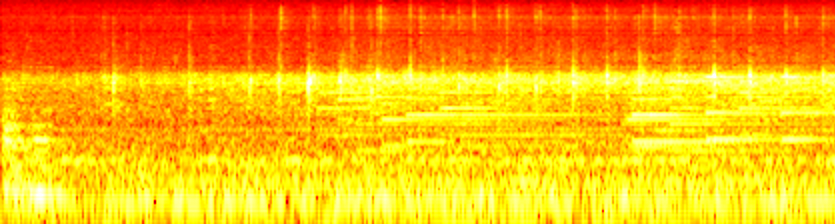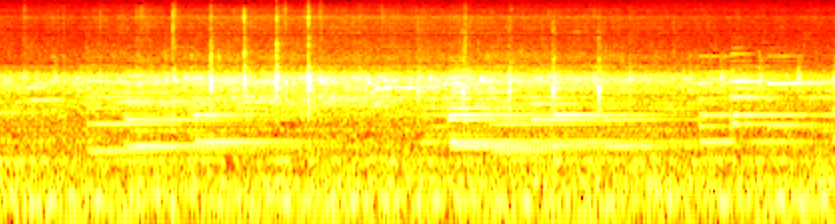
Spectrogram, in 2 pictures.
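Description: Quiet slow music of held, sustained notes, growing louder, with scattered short sharp ticks.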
